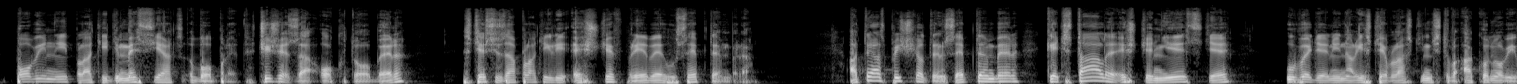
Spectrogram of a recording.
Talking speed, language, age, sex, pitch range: 120 wpm, Slovak, 60-79, male, 90-135 Hz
